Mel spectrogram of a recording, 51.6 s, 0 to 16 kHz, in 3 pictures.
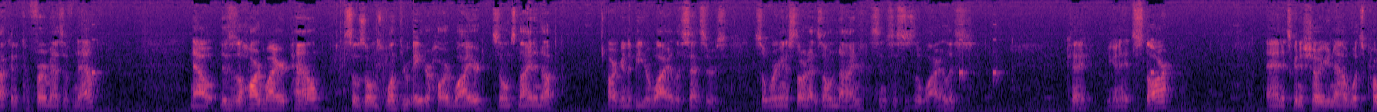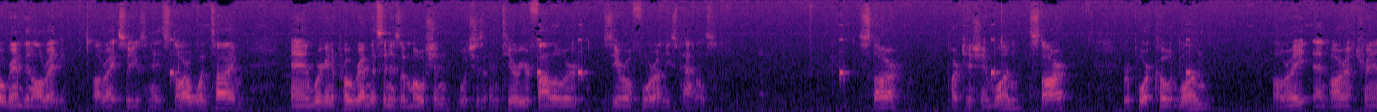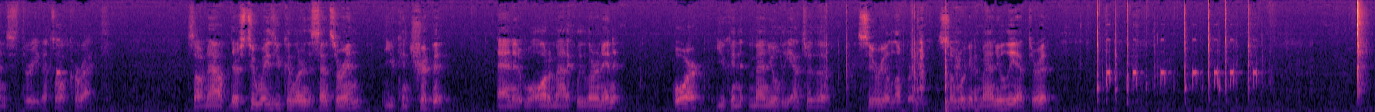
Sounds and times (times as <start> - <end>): Speech: 0.0 - 1.3, 2.4 - 7.0, 7.6 - 12.2, 13.3 - 14.7, 15.8 - 26.2, 28.0 - 28.5, 29.1 - 30.6, 31.3 - 32.4, 33.1 - 35.8, 36.8 - 47.6
Inside, small room: 0.0 - 51.6.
